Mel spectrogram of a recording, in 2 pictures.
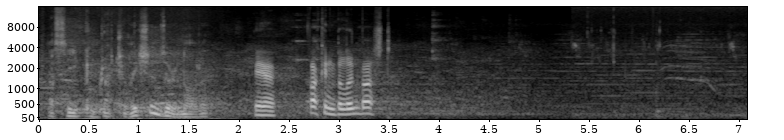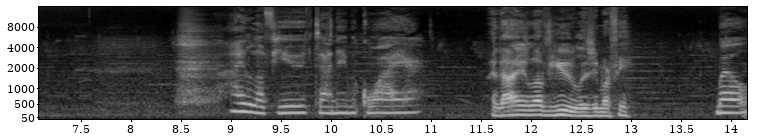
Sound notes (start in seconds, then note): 5.5 bells chiming; 8.4 sighs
